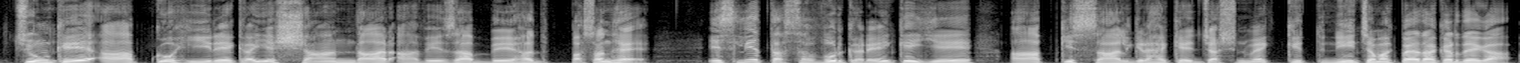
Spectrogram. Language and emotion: Urdu, happy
